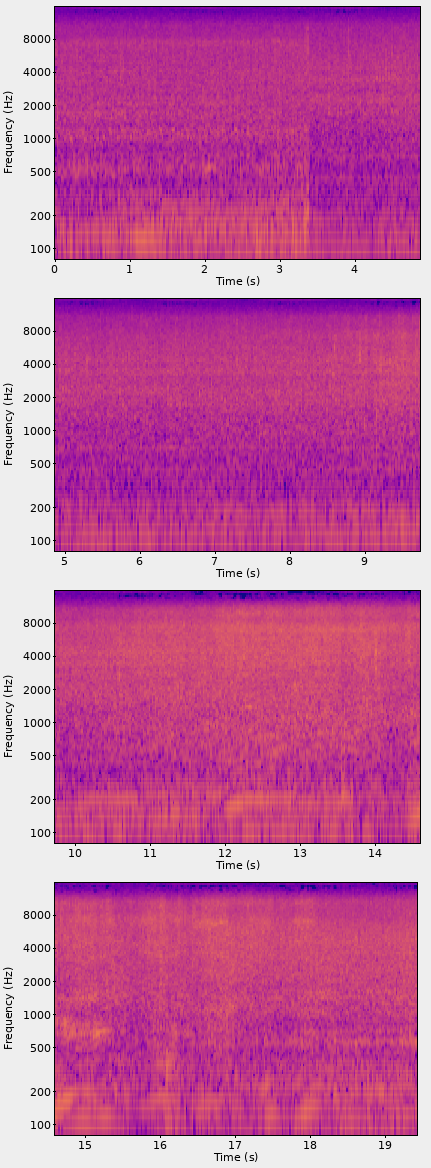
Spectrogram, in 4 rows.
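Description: Off-road 4x4 engines working in deep mud: first a Land Rover's engine running steadily, then the engine of a modified Suzuki SJ410 (the 'Forduki') revving up and down again and again as it drives through the mud.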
